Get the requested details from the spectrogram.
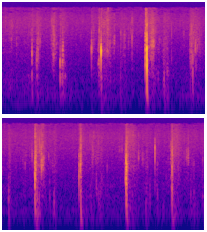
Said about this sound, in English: I'm going to let you listen to me walk here.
